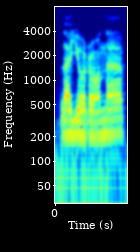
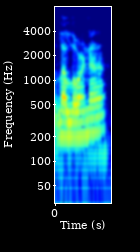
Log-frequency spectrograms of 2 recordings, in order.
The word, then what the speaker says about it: La Llorona: La Llorona, people always calling it La Lorna. And I'm just like, yo, the double L is a Y.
